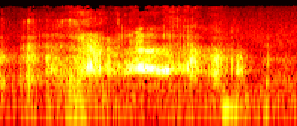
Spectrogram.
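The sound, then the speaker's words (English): A voice imitates a cougar's growl, a raspy, rising snarl that swells loudest mid-clip and trails off, fairly loud with no other speech. “That cougar is growling.”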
